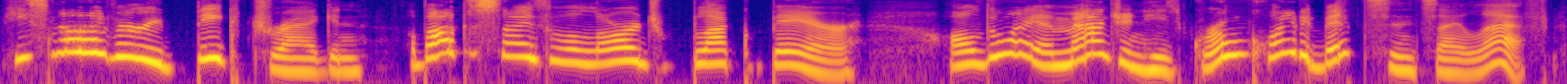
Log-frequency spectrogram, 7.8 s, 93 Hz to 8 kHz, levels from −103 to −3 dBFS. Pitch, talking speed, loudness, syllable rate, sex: 300 Hz, 190 wpm, -16 LUFS, 5.4 syllables/s, female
